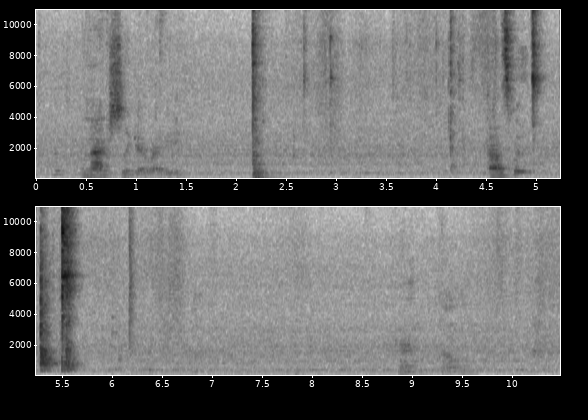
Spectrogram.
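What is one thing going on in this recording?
A man talks calmly and close by in a small, echoing room.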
